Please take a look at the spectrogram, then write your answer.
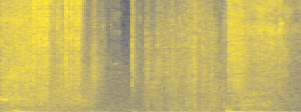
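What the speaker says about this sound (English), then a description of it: "He's just mortar spamming." Repeated mortar fire in the mech combat game Mech Arena, dense booming blasts and rumbling impacts in quick succession, loud and close, with a second cluster of hits near the end.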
